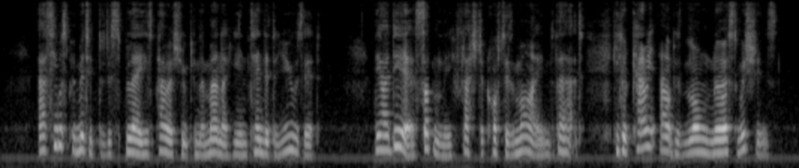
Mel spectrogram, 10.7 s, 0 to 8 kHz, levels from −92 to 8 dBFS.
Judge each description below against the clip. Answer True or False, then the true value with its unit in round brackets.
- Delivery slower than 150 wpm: False (180 wpm)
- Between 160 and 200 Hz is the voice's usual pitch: True (190 Hz)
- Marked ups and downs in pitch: False (4.1 semitones)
